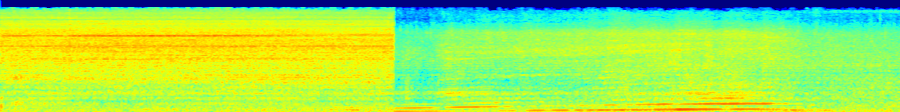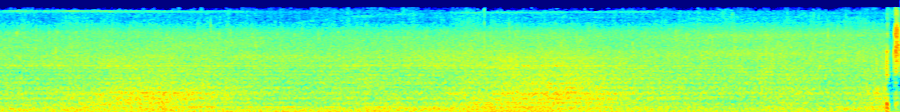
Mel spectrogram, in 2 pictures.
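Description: A car engine on the road speeding up, its pitch rising steadily for about four seconds, then fading into quieter road and outdoor noise. Before that, a steady hiss cuts off abruptly about four seconds in.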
